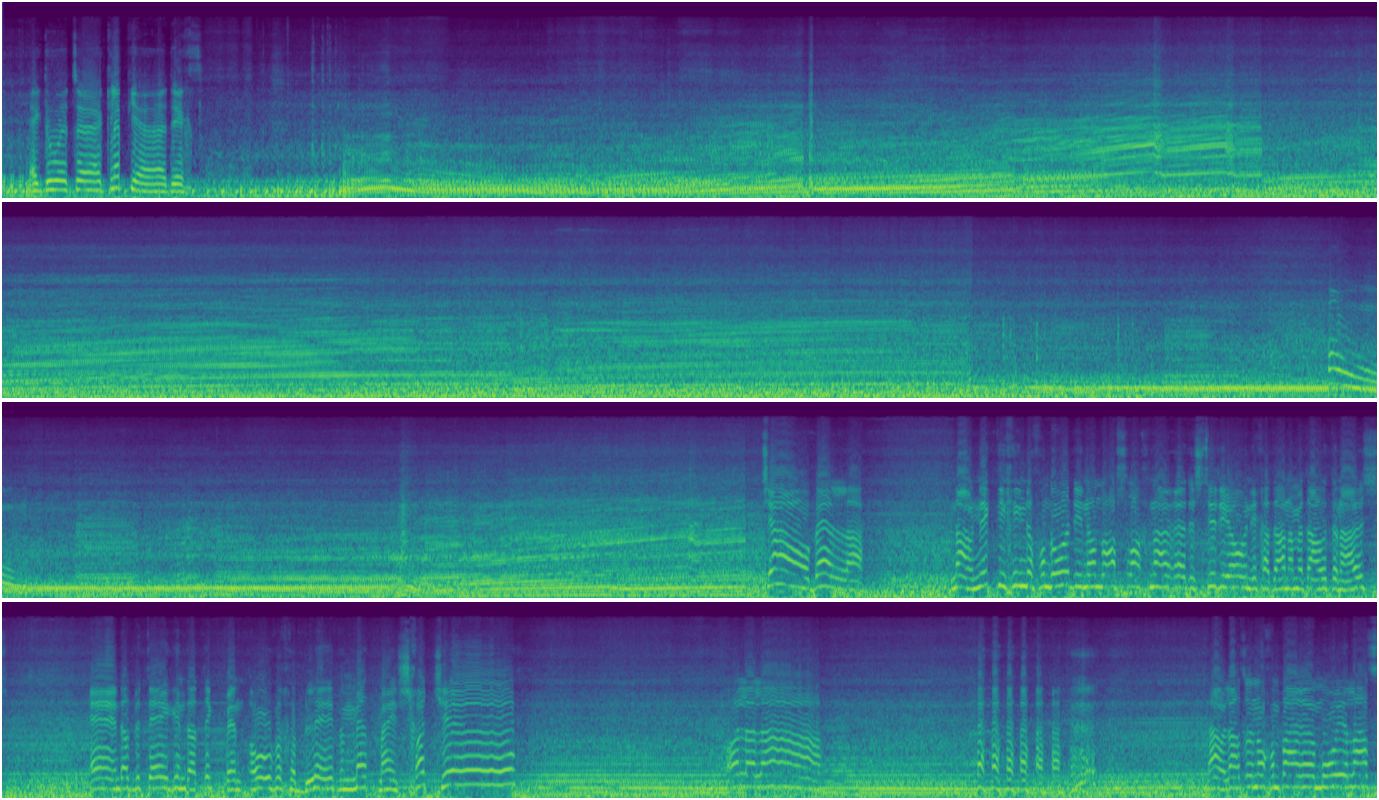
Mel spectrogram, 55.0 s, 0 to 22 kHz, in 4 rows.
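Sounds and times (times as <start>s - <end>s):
motorcycles accelerating through gears: 2.3s - 37.1s, 44.2s - 54.9s.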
